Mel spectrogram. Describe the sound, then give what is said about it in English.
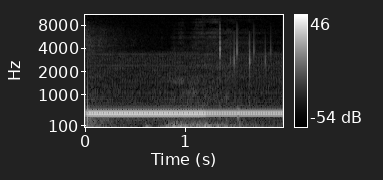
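A phone line ringing through on the caller's end: one steady electronic ringback tone held for about two seconds, loud, with no voices. “So my number is coming up as 666 right now on their phone.”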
